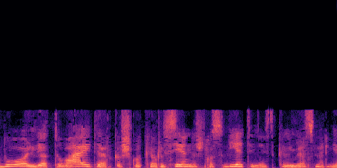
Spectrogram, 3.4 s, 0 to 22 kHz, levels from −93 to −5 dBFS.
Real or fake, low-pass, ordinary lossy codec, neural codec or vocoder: fake; 10.8 kHz; AAC, 24 kbps; codec, 24 kHz, 1.5 kbps, HILCodec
